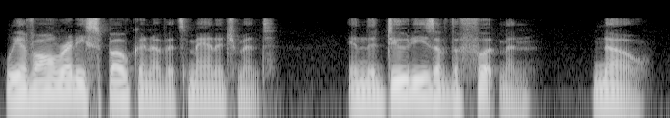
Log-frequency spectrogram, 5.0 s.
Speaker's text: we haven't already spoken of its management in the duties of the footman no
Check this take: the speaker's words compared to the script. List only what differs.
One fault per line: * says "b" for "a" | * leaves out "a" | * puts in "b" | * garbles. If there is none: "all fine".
* says "have" for "haven't"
